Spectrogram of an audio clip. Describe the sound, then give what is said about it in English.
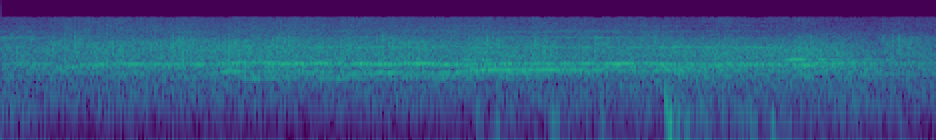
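Steady applause from a church audience at a morning service, dense continuous clapping with no pauses, fairly loud throughout, with faint crowd noise mixed in and a sustained tone underneath. “Keep clapping.”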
